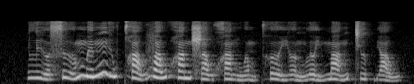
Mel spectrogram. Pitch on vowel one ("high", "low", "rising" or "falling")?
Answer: low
